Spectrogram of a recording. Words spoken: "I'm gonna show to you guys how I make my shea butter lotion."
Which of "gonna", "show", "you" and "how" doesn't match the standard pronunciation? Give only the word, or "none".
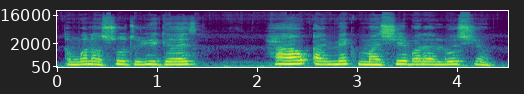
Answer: show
